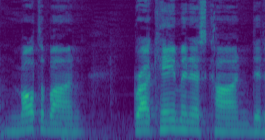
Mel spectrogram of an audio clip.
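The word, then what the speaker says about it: Montalbán: Montalban came in as Khan, did an amazing job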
